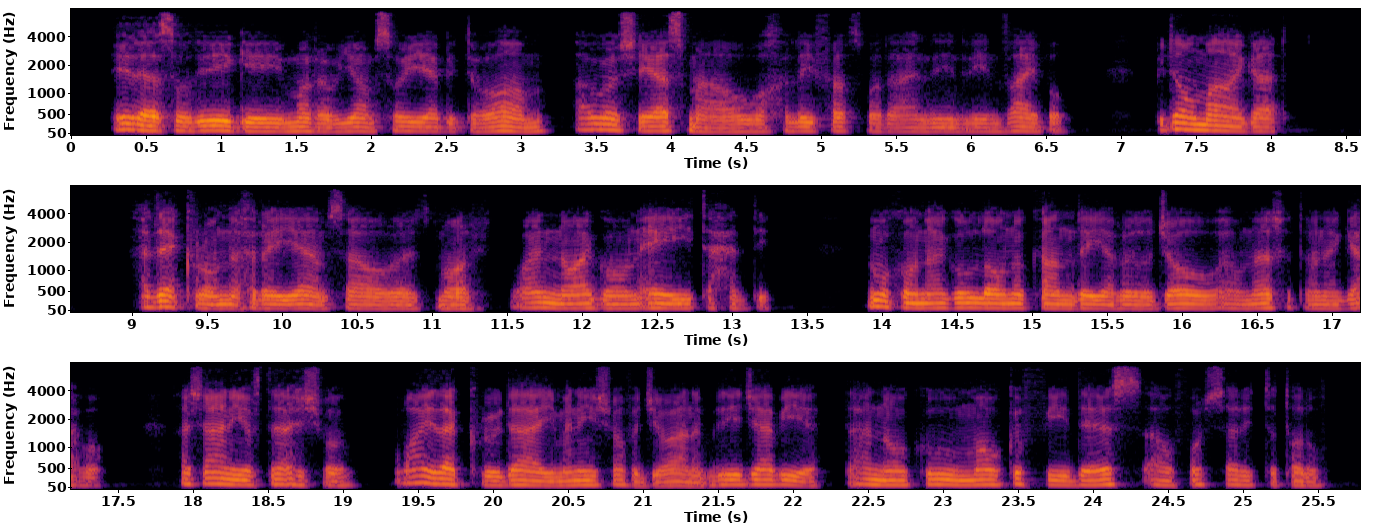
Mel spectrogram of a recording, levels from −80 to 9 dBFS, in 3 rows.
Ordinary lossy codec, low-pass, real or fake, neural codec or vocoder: none; 7.2 kHz; fake; codec, 16 kHz, 0.4 kbps, LongCat-Audio-Codec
